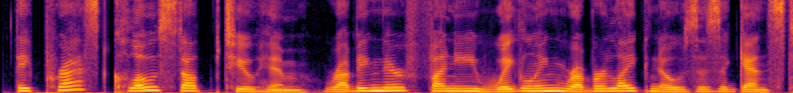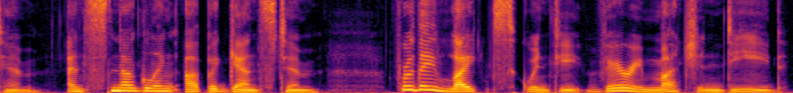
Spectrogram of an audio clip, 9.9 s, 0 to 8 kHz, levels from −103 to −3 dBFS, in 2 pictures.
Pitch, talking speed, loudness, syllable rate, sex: 195 Hz, 165 wpm, -21 LUFS, 4.5 syllables/s, female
